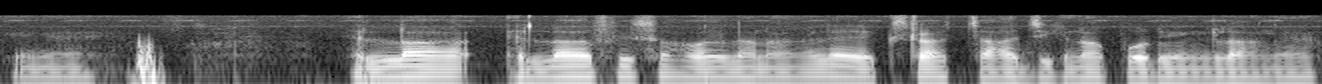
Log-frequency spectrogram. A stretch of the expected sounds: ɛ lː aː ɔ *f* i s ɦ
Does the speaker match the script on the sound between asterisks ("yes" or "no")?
yes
